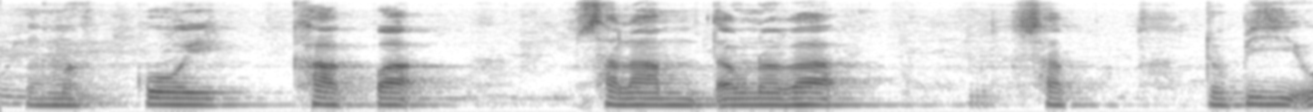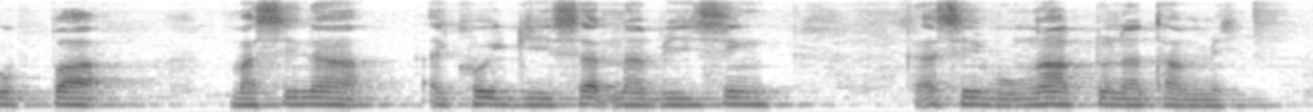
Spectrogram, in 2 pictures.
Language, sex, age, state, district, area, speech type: Manipuri, male, 18-30, Manipur, Thoubal, rural, spontaneous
